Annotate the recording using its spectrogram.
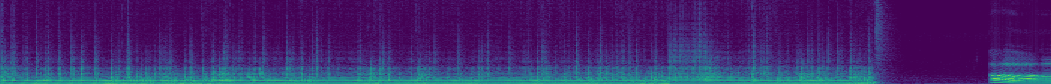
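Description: High-voltage arc from a microwave oven transformer burning between a metal rod and a copper wire: a loud, steady mains-frequency buzz with crackling over it. It cuts off suddenly about seven seconds in as the switch trips.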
